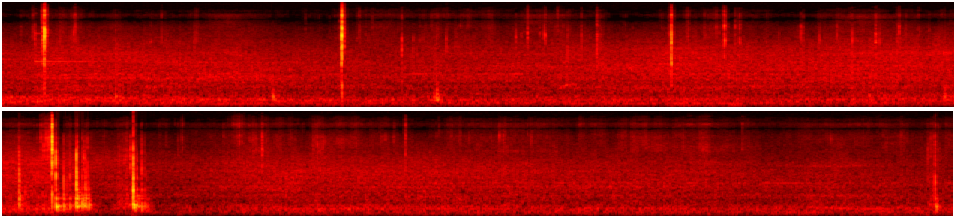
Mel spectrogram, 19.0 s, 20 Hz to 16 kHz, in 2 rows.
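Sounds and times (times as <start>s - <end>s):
small clicks: 0.3s - 0.8s.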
